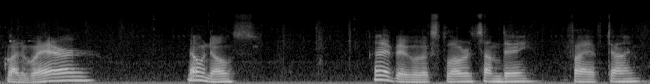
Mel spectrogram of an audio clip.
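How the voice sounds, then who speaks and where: A man's voice: mid-range voice, unhurried, a little hiss or hum. A man giving casual, rambling gameplay commentary as he plays. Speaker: gaming video host. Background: video game music.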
